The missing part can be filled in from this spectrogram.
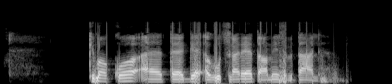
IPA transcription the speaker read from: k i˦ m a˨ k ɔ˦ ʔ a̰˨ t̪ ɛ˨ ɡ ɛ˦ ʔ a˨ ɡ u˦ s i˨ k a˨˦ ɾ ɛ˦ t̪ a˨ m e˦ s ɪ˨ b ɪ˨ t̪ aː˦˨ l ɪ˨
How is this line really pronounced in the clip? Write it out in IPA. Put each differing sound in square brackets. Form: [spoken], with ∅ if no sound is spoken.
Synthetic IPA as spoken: k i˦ m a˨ k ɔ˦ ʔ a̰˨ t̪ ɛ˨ ɡ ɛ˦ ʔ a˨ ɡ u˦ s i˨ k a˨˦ ɾ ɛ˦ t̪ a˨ m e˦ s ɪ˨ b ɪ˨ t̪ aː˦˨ l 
